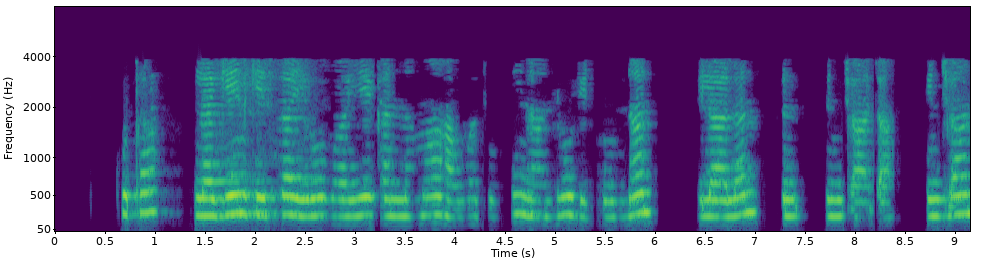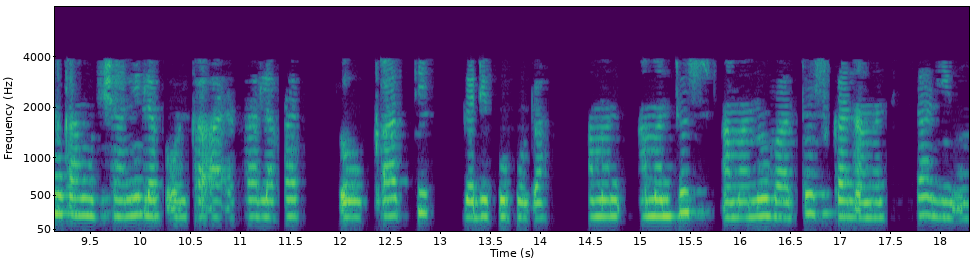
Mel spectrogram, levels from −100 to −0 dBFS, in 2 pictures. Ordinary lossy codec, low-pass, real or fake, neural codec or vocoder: AAC, 16 kbps; 7.2 kHz; real; none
